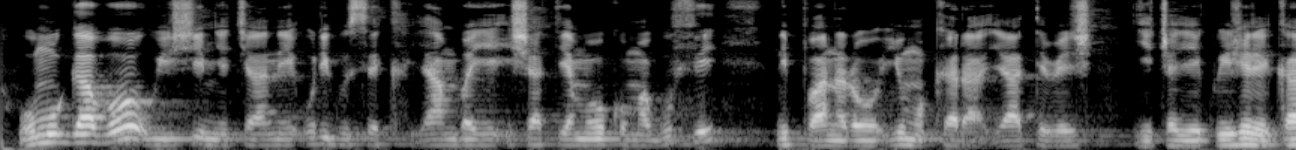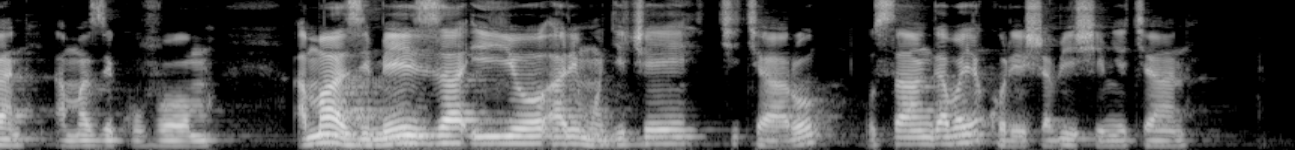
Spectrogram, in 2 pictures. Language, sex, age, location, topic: Kinyarwanda, male, 18-24, Huye, health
